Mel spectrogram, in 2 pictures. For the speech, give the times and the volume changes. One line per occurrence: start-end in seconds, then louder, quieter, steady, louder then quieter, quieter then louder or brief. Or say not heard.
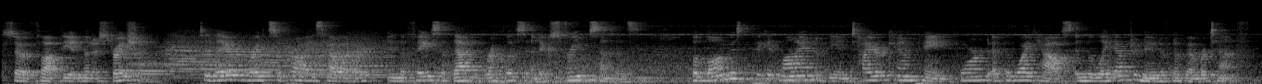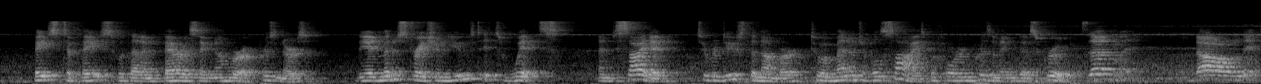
0.0-25.2 steady.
